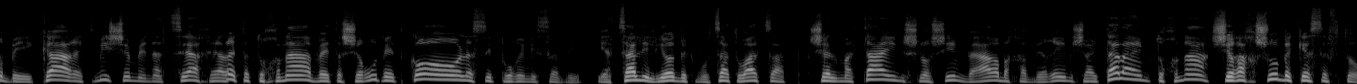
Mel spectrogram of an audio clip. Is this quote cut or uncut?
cut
